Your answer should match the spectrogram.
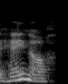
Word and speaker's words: Enoch: I see two pronunciations for that word. I say Enoch, but Enoch, which is correct, I don't know. – We say Henoch. – Is that right? – We have an H in front of it.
